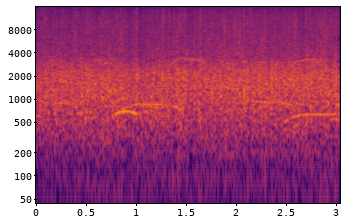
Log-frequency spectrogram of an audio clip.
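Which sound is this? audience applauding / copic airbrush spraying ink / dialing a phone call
audience applauding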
